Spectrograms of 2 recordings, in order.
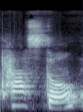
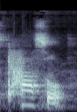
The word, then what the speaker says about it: castle: of people say Castille it's not Castille it's castle a castle is a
